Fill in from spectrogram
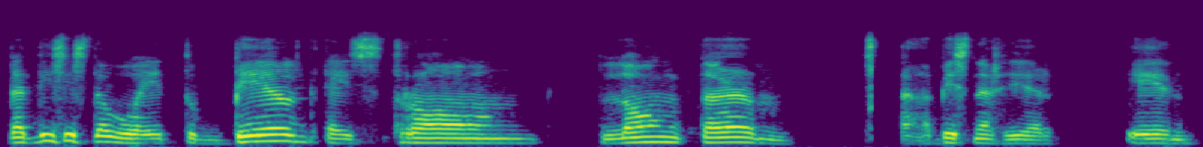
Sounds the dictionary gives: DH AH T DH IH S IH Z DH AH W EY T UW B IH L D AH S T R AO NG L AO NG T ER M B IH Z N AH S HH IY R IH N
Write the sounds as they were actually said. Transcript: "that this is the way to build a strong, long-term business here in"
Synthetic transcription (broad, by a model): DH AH T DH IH S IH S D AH W EY T UW B IH L D AH S T R AO NG L AO NG T ER M B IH S N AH S HH IY R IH N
